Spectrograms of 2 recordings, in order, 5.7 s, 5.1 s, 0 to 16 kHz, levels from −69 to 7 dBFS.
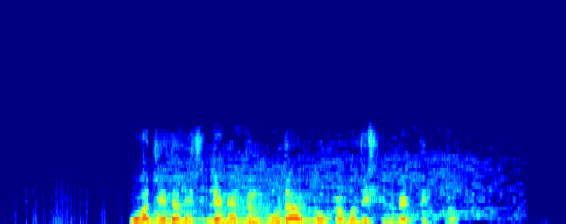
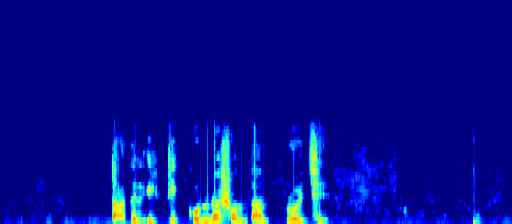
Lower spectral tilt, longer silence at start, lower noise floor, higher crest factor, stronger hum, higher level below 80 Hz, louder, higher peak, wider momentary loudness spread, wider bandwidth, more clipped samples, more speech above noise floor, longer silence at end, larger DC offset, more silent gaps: first, -6 dB/octave vs -4.5 dB/octave; first, 1.3 s vs 1.1 s; about the same, -57 dBFS vs -59 dBFS; about the same, 18 dB vs 22 dB; neither; second, -64 dBFS vs -58 dBFS; about the same, -17 LUFS vs -19 LUFS; about the same, -2 dBFS vs 0 dBFS; second, 17 LU vs 20 LU; about the same, 7.2 kHz vs 7.6 kHz; neither; about the same, 40 dB vs 40 dB; first, 0.85 s vs 0.35 s; neither; neither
